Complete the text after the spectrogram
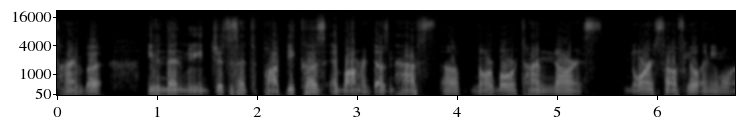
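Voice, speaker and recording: This man has a non-native accent and a bright, sharp tone at a medium pitch. He keeps a moderate pace and fairly even intonation, with a dry, close sound and no echo. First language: not English. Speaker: esports caster. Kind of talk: live commentary.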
